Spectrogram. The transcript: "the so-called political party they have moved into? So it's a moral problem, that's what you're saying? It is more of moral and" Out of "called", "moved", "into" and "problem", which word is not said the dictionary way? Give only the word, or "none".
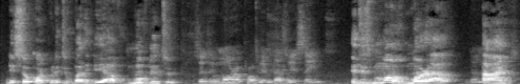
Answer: none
